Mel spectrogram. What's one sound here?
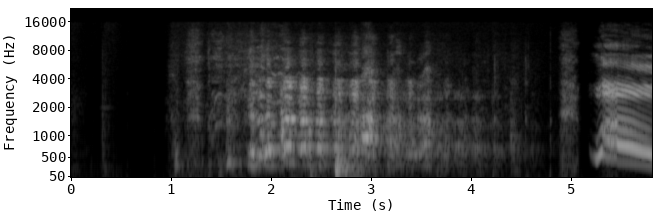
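A young man laughs loudly and wildly into a microphone.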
